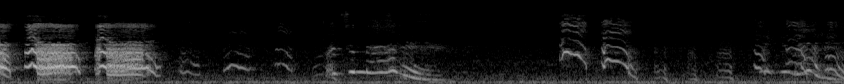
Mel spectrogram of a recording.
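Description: A husky puppy gives thin, wavering howls that rise and fall in quick, squeaky bursts.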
